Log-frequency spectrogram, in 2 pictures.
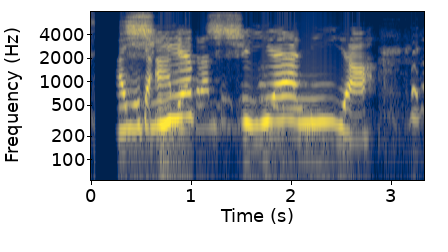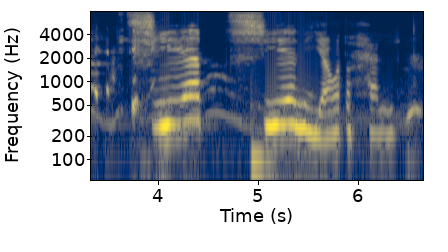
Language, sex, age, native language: Icelandic, female, 20-29, Icelandic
